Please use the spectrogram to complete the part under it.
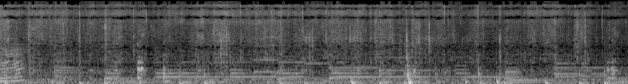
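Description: Red curry paste stir-fried in a wok, a loud, continuous close sizzle broken by frequent scraping strokes of a spatula against the metal, with an occasional sharper clack, no voices.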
